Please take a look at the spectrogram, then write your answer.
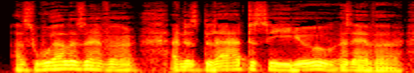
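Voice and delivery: hearty gentleman. A narrator's reading. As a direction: return the welcome with pompous cordiality. Pecksniff heartily returns her greeting.

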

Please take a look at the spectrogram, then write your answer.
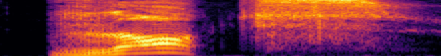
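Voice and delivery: high, rising cry of protest; astonished cry. A narrator's reading. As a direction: cry out in disbelief, sweeping upward.

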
